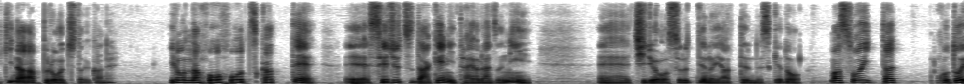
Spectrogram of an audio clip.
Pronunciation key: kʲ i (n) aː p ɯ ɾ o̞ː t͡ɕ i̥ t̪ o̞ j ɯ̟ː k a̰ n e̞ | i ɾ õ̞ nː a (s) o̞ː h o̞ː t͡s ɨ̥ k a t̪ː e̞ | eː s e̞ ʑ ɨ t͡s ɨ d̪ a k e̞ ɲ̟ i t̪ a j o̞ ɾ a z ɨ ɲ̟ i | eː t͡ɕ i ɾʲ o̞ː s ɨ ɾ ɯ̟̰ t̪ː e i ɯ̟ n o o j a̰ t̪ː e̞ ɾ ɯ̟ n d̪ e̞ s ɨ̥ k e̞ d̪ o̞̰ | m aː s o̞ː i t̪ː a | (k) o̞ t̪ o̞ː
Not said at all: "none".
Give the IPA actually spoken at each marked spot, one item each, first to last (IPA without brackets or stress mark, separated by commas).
n, h, k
